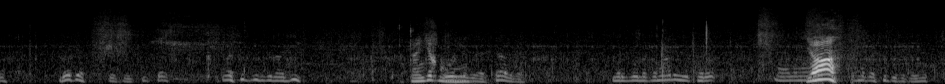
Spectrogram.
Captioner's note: men speaking Tibetic language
